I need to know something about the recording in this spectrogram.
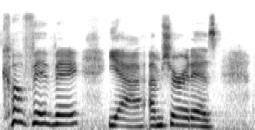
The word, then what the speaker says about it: Ko-fi: So it's pronounced Kofive. Yeah, I'm sure it is. I'm gonna go with Kofi, because I think that's how you're supposed to pronounce it. I don't know. Because it's not coffee. It's Kofi.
